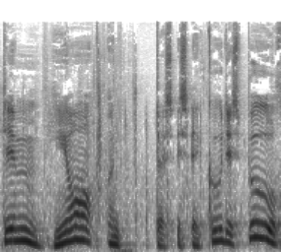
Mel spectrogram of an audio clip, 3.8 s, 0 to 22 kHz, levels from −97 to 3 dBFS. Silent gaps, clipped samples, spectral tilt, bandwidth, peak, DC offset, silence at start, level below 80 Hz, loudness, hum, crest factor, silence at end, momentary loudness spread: none; under 0.1%; -6 dB/octave; 15.5 kHz; 0 dBFS; under 0.1%; 0 s; -44 dBFS; -14 LUFS; none; 14 dB; 0 s; 9 LU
